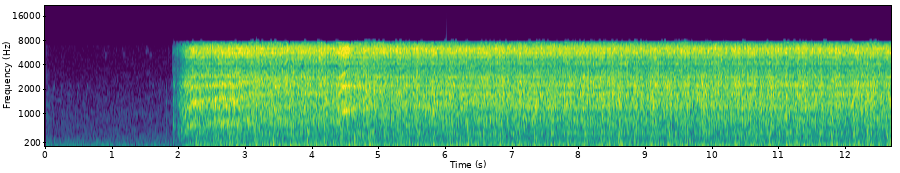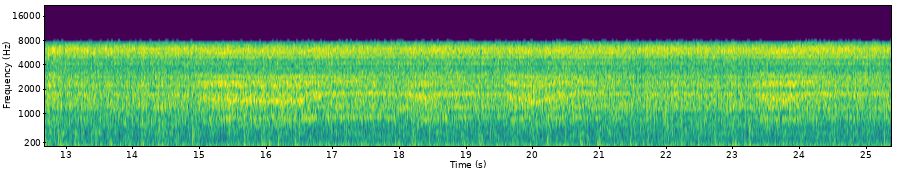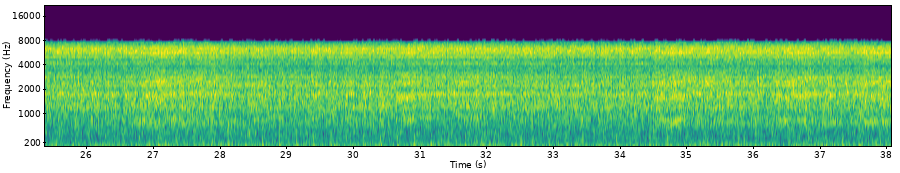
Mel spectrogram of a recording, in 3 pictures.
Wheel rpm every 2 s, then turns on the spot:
0, 160, 250, 230, 230, 230, 230, 230, 220, 230, 230, 230, 230, 230, 230, 230, 230, 230, 230.
none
